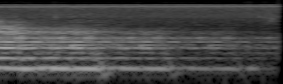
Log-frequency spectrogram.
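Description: A sustained electric guitar tone through a Blackstar HT amplifier's delay effect, repeating echoes trailing off, the notes smearing into each other with a reverberant tail.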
